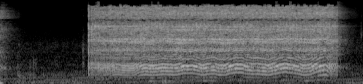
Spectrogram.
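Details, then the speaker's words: Older-production Shimano Torium 16 fishing reel during a service inspection. The clicker gives a crisp, even buzzing ratchet for about two and a half seconds as the spool spins, and it still sounds good: normal clicker. "untuk clicker masih bagus suaranya."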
